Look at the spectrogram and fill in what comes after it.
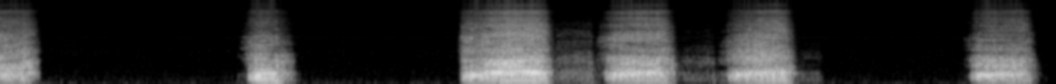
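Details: Bear, from recordings presented as real, voicing a series of short guttural growls and grunts, some spaced seconds apart, three in close succession midway, each harsh and broad.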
